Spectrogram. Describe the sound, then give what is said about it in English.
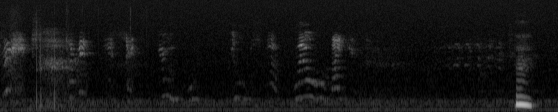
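Horses neigh in a few high, quavering whinnies over a steady low hum, with a short, loud, low burst near the end. “Horses.”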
